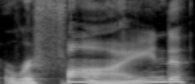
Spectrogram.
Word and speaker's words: refined: And refined. The stress is on fine. Okay. Refined. not on the re part.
